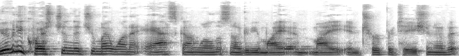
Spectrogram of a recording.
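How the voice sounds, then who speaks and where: With a Minnesotan accent and a dark, mellow tone, the speech runs at a fairly quick pace. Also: man. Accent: Minnesota. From Minnesota, Minneapolis. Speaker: talk show host and magician. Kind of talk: casual chat.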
